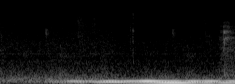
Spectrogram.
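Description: Low, sustained background music drone fading in over the first second and then holding steady.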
